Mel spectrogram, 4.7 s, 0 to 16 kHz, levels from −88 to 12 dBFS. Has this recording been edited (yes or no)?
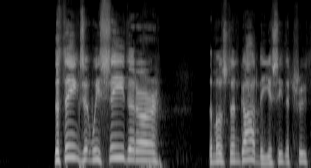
no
